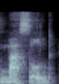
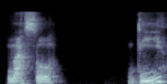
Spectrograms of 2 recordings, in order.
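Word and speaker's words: MASLD: aspects of what is more commonly termed now as massel massel D is an alternate way of pronouncing it as well but mled essentially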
